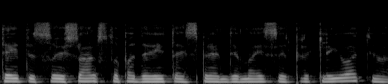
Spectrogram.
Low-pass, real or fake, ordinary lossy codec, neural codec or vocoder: 7.2 kHz; fake; MP3, 96 kbps; codec, 16 kHz, 8 kbps, FreqCodec, larger model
